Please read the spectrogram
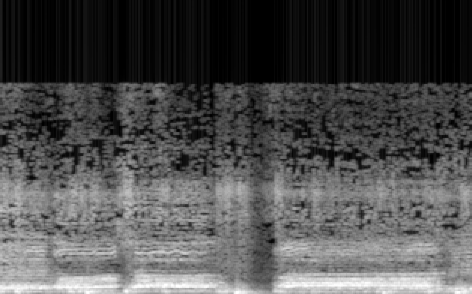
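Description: Choir singing a slow hymn in long held phrases, with short breaks about one and a half and three seconds in.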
